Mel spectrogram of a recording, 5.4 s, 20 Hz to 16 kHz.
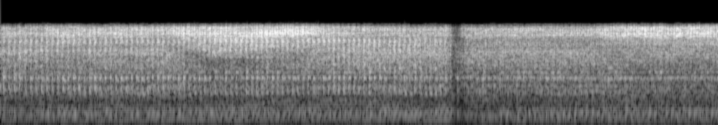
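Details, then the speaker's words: JLS 13-2 small twin-cylinder live-steam model engine run on compressed air at about 1 bar after a loose screw was fixed: fast, even hissing chuff with steady beat, no knocks or stumbles; normal running, steam test pending. "donc elle tourne superbement à l'air à des pressions très faibles je vais accélérer encore un tout petit peu un bar un bar ah elle m'a l'air bien vivante de ce sens là"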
